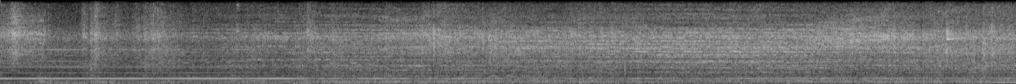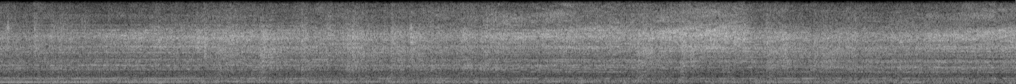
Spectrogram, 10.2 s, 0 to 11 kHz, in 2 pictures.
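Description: Tokyo Metro 6000 series electric commuter train passing at close range: a steady rumble of wheels on rail with clattering over the joints. A steady high tone sounds over it and fades out about six seconds in.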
